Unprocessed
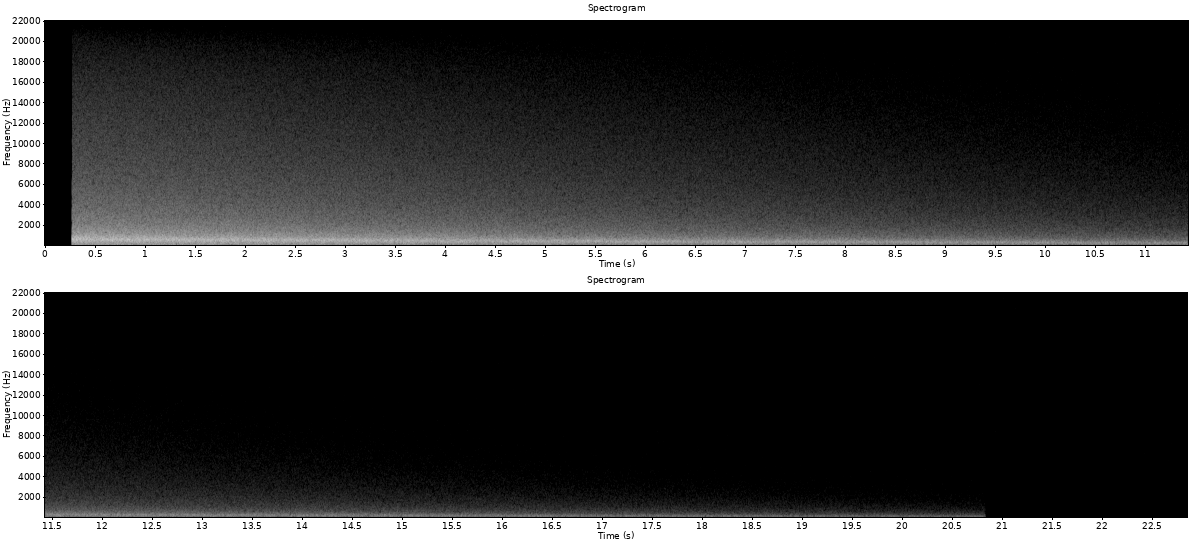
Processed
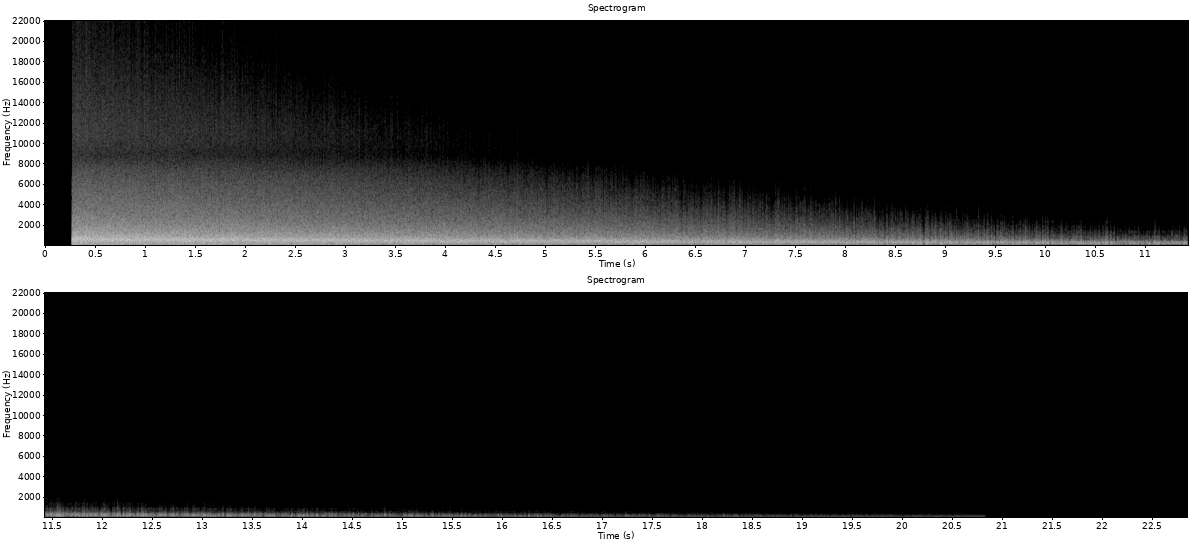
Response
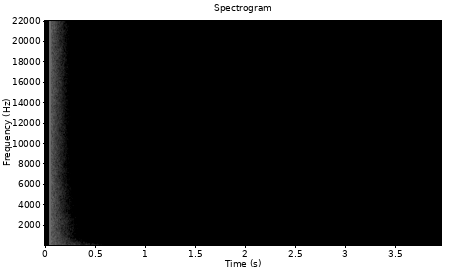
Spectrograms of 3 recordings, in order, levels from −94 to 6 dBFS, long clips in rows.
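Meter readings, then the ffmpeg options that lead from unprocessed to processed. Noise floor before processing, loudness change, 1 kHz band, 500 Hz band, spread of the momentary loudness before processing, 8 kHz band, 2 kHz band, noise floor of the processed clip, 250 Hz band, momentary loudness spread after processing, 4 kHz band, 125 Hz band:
-82 dBFS, +3.0 dB, +3.0 dB, +3.0 dB, 22 LU, n/a, +4.5 dB, under -85 dBFS, +3.5 dB, 21 LU, +3.0 dB, +5.0 dB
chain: -af "aeval=exprs='clip(val(0),-1,0.0473)':c=same,anlmdn=2.51,equalizer=f=8.9k:t=o:w=0.38:g=-11,volume=5dB"

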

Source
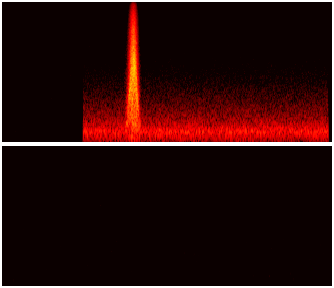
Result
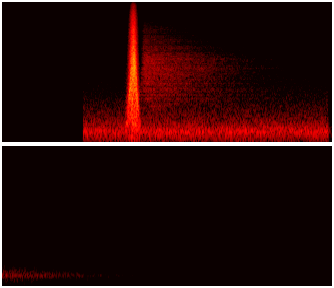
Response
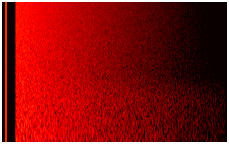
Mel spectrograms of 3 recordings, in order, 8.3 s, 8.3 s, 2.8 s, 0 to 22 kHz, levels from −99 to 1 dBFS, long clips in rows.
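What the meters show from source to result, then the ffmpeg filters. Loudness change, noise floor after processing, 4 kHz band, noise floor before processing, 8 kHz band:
-7.0 dB, under -85 dBFS, -7.0 dB, -85 dBFS, -7.0 dB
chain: -filter_complex "[0:a]asplit=2[a][b];[b]firequalizer=gain_entry='entry(130,0);entry(200,9);entry(560,-2)':delay=0.05:min_phase=1[c];[1:a]atrim=start_sample=2205[d];[c][d]afir=irnorm=-1:irlink=0,volume=-25.5dB[e];[a][e]amix=inputs=2:normalize=0,volume=-7.5dB"

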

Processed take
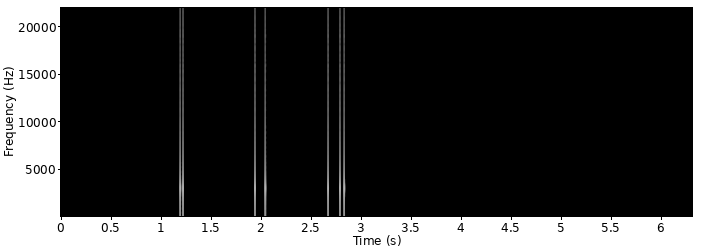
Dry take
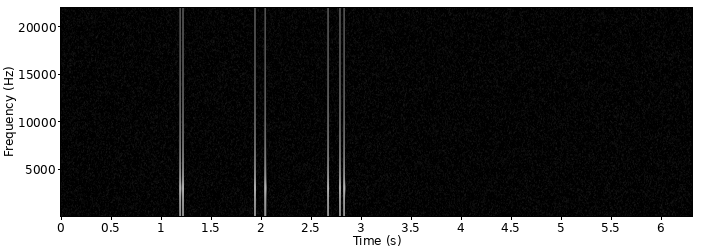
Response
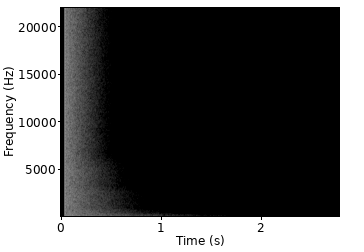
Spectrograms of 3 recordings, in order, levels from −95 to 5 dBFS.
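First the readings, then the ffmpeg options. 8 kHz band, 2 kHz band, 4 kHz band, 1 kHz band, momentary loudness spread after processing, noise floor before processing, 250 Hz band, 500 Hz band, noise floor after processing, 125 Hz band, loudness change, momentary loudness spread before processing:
0.0 dB, 0.0 dB, 0.0 dB, 0.0 dB, 5 LU, -76 dBFS, 0.0 dB, 0.0 dB, under -85 dBFS, 0.0 dB, 0.0 dB, 5 LU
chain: -af "acrusher=bits=8:dc=4:mix=0:aa=0.000001"

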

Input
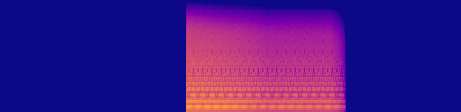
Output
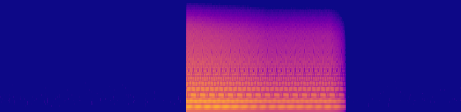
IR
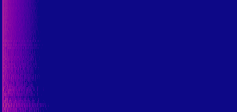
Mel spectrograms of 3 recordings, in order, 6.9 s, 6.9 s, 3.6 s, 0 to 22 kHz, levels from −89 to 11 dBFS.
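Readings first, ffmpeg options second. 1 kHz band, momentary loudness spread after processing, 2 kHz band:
+2.5 dB, 12 LU, 0.0 dB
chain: -af "equalizer=f=420:w=0.52:g=6.5,volume=-1dB"

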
